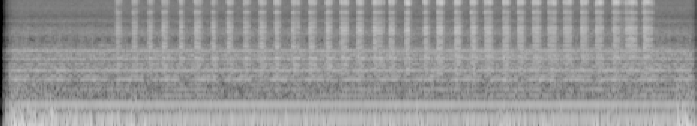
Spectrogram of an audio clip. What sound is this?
Used a piece of bamboo on a grinding machine.
bamboo, grinder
